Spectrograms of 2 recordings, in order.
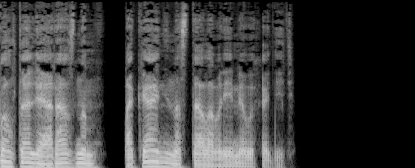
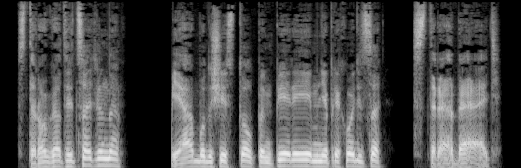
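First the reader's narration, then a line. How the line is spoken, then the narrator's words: Short laugh. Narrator (Russian): хохотнул я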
